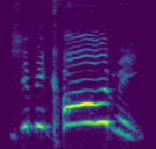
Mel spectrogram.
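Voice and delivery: very high, whiny mock-addict squeal; Pookie. Host jonesing for Bears talk, mock-addict impression. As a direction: squeal it like a craving junkie, hammed up. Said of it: "I feel like Pookie in New Jack City".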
